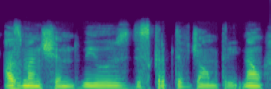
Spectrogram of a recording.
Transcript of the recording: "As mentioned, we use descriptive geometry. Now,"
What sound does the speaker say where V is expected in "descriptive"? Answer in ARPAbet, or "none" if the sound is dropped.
V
